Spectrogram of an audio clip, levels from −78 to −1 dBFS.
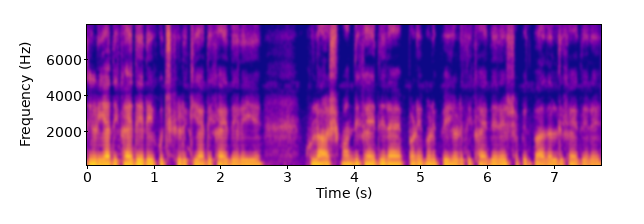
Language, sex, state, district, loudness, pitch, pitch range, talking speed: Hindi, female, Uttar Pradesh, Hamirpur, -17 LUFS, 215 Hz, 210-215 Hz, 225 wpm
